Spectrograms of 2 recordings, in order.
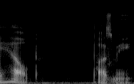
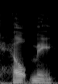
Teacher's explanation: So instead of opening the lips after the P, just to close them again for the M, the native speaker simply holds the lips closed. The P directly becomes the M. It sounds like help me.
